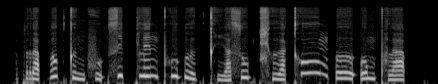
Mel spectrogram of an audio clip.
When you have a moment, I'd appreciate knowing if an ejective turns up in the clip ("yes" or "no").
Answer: no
